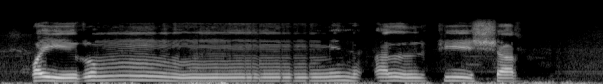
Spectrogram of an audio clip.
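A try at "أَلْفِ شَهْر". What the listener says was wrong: সার নয়, শাহ। লাস্টে র যেমন উচ্চারণ করতে গেলে মুখটা গোল হয়, ঠোঁট দুটি, ঠিক ওই রকম ঠোঁট দুটি রর আকৃতি আনবেন। আলফি শাহ। তাহলে লাইলাতুল কদরি খায়রুম মিন আলফি শাহ।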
